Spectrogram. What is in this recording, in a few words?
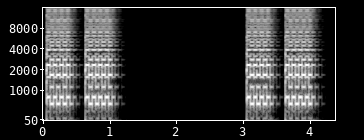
household telephone digital ring; Electronics; Telephones; McKinneySound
